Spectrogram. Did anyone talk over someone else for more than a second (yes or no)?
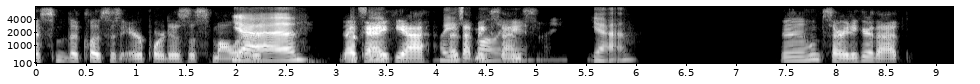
yes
